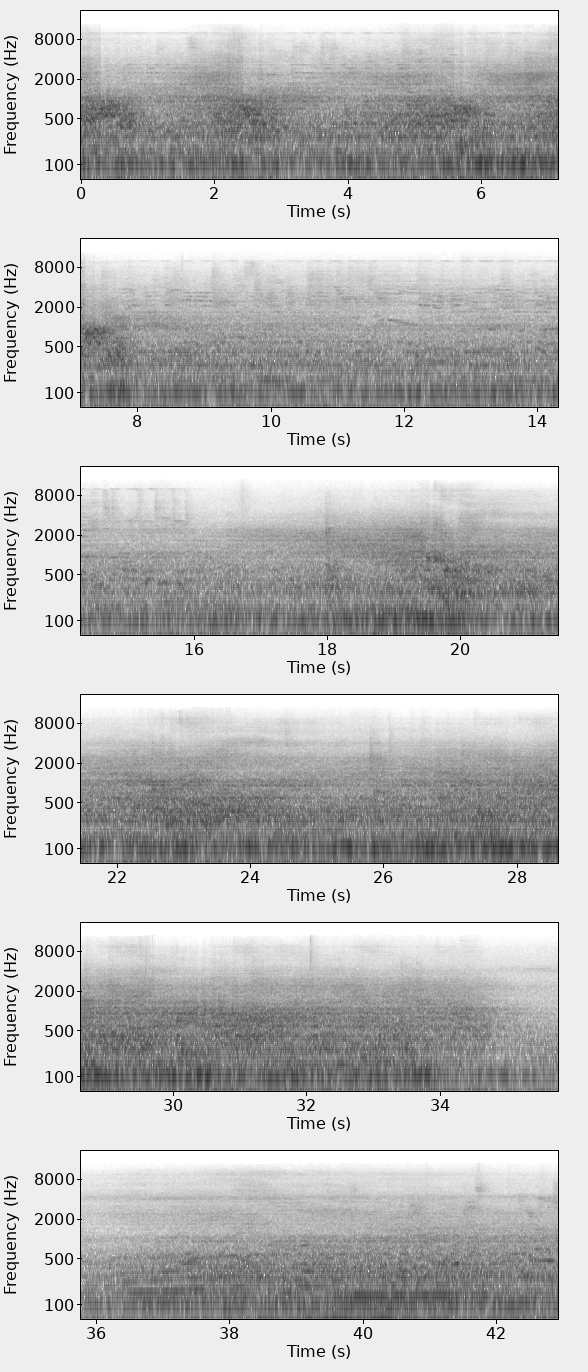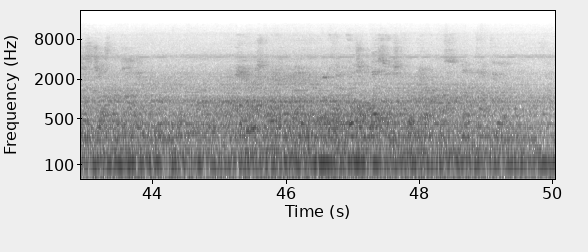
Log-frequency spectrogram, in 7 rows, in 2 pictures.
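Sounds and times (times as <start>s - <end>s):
dense wash of noise: 0.0s - 50.0s
steady low hum: 0.0s - 50.0s.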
